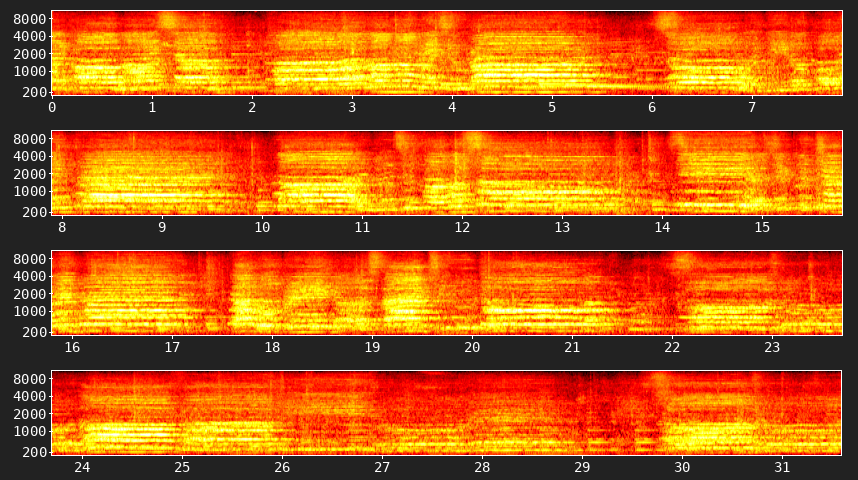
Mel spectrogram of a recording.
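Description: A large junior high school chorus singing together, many voices in phrases that rise and fall.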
